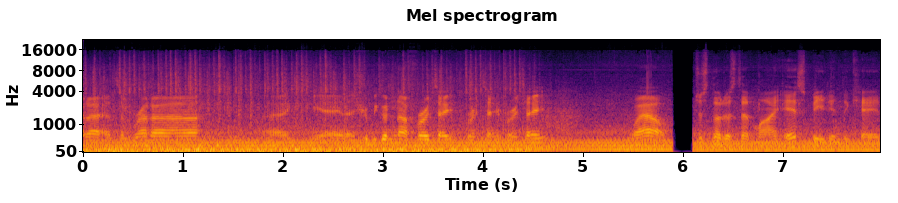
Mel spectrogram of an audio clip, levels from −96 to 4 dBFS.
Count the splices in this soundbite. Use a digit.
2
